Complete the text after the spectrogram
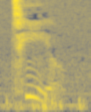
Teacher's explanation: l is an alveolar lateral approximate because the tongue contacts the alveolar ridge while air flows around the sides of the tongue.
